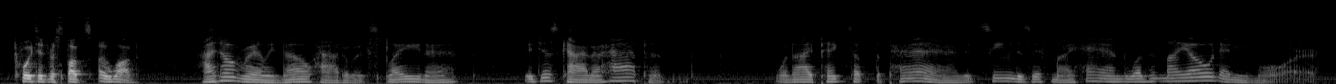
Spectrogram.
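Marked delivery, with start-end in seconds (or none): 2.0-13.1 slow, quieter speech. Reading aloud a quoted interview response about a pen: talking slowly. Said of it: "Why does she talk so slow?".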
